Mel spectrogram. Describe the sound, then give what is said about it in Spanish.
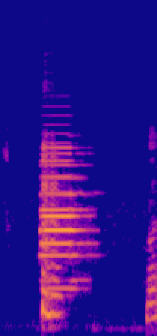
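A sustained car horn honk from cars in the street below, lasting under a second, followed by a short pause before another honk begins, fairly prominent. “Están pitando por debajo los coches.”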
